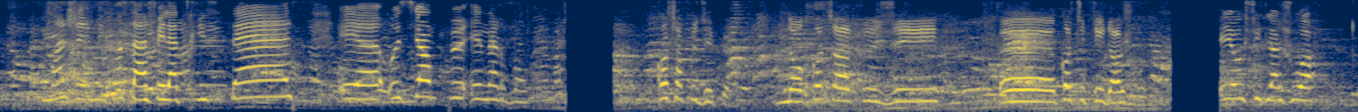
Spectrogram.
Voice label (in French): interview enfants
